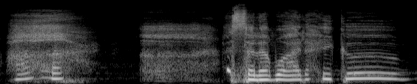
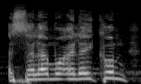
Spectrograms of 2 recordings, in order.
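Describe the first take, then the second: First: It is said in a soft, coy voice. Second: It is said in a firm, plain voice.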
